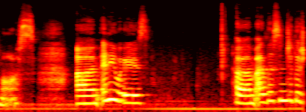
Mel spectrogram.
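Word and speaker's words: Maas: the short story collection I said massed at night I met moss it's pronounced moss anyways I listened to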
